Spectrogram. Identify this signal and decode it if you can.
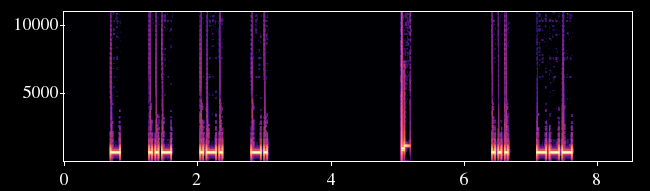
Morse code, heard as a keyed tone, about 25 wpm, spaced as for 14 wpm, 690 Hz. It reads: TURN SO
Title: 3x Character Spacing - Top 200 Words - 25wpm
